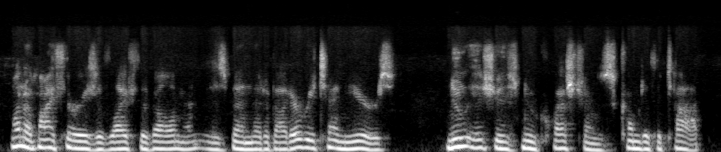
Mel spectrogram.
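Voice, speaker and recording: A man with a fairly high pitch and a dark, mellow, somewhat breathy tone talks at a moderate pace with fairly even intonation. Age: 80s+. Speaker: pastor. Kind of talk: interview.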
